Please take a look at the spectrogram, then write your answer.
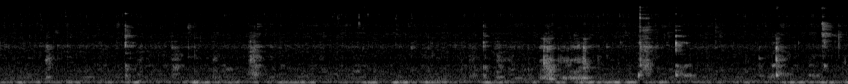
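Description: Hotdogs fry in a pan with chopped chili, a steady low sizzle under scattered scraping stir strokes from a utensil, close and moderately loud, with clicks and clatters picking up toward the end.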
